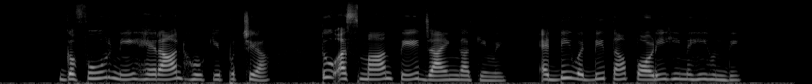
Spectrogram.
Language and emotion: Punjabi, neutral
